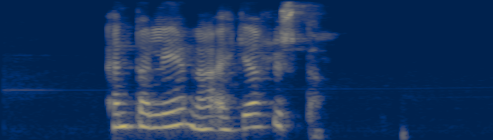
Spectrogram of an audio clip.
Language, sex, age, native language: Icelandic, female, 50-59, Icelandic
